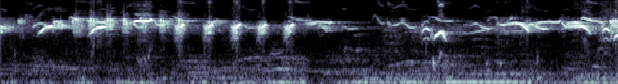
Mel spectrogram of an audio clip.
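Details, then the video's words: Kemade bird calling to attract other birds, a shrill, fast chatter of high chirps in quick bursts, briefly easing in the middle before the twittering picks up again over a soft low hum. "the sound of the kemade bird attracting noise"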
